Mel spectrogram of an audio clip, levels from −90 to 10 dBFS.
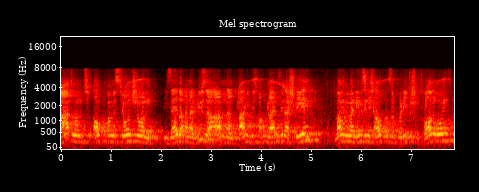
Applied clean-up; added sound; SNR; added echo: neural separator model SepFormer DNS4.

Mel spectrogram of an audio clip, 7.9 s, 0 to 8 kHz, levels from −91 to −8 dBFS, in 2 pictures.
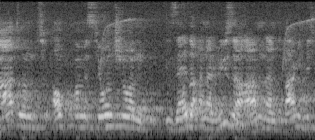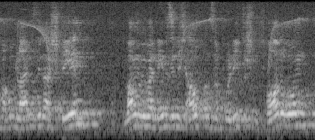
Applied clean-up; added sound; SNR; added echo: none; Water; 15 dB; reverberation time 1.1 s.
